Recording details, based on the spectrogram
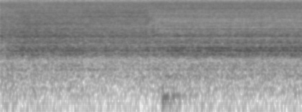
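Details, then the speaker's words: CNC way lube system line blown through with compressed air: steady strong air hiss with no sputter passing out through the saddle, showing a clean, unblocked lube line. "you can hear air is passing out through the saddle so that one is clean that one is clean"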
